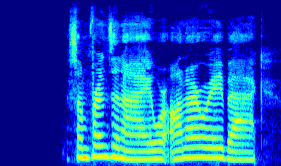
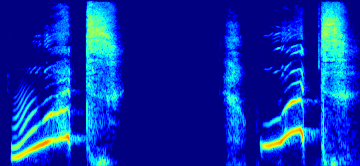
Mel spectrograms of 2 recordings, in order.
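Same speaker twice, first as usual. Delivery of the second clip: squeaky high shocked What; mock disbelief; 3 dB louder than usual. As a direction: gasp out What like you can't believe it. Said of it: "mock disbelief at another [name]".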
